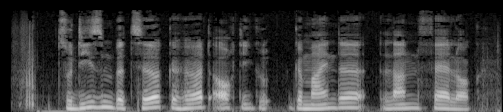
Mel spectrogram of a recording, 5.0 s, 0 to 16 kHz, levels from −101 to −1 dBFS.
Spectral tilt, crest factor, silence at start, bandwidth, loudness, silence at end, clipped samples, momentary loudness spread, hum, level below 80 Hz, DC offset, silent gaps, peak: -6 dB/octave; 16 dB; 0.25 s; 11 kHz; -29 LUFS; 0.05 s; under 0.1%; 13 LU; none; -60 dBFS; under 0.1%; none; -12 dBFS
